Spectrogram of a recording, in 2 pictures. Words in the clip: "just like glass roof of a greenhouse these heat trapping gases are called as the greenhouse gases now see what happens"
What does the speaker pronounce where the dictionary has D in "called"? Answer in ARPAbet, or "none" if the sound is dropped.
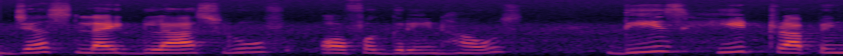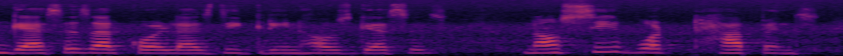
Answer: D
